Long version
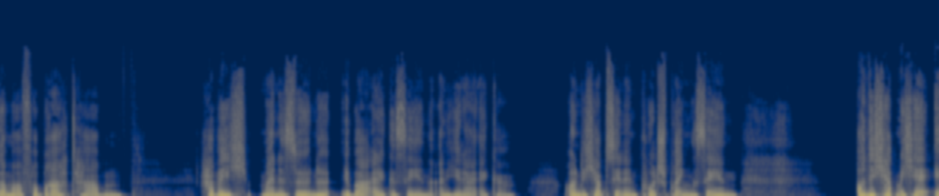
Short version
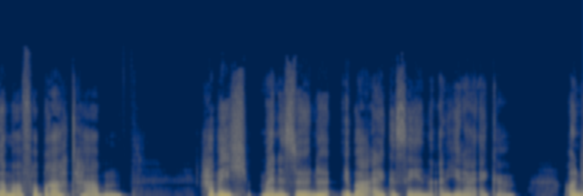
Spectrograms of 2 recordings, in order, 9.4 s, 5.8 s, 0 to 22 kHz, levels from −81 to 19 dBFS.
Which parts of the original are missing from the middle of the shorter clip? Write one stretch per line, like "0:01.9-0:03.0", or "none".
none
